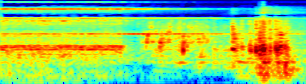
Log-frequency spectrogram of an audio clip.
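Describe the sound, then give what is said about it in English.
An old-fashioned office telephone bell rings loudly, a sustained metallic jangle that breaks into a few rattling bursts toward the end, with no voices. “I'd gone back to my office to cool my heels for a while when the phone rang.”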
